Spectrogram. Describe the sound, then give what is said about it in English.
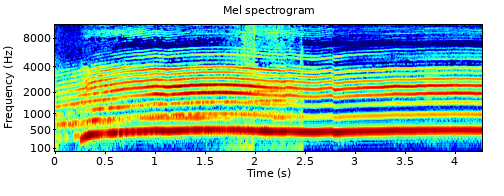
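A civil defense warning siren winds up and holds a loud, steady wail with rich harmonics, sounding alone without any talking, sustained through the whole stretch with only slight wavering. “a military uh, emergency or a uh, tornado warning or a tsunami or whatever, they're kind of imposing and weird. You see them, and then when you hear them, I mean, the range of these things.”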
